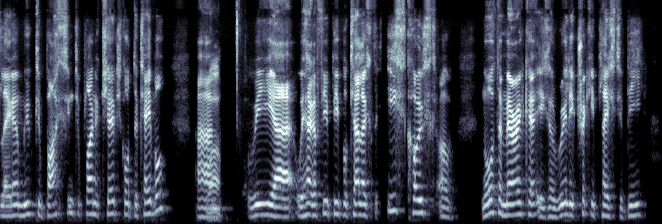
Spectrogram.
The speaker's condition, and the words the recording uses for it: Cleft palate. My ability to speak and my ability to hear, which are both impaired because of a physical disability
